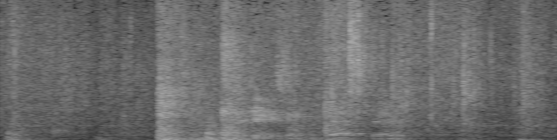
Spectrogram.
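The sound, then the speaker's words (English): A series of irregular, dull hammer knocks starts abruptly and repeats over a few seconds, partly buried under muffled voices talking. “Stop the hammering out there. Who's got a hammer?”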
